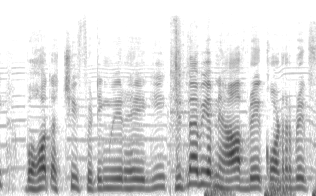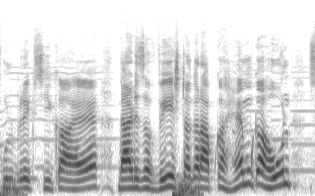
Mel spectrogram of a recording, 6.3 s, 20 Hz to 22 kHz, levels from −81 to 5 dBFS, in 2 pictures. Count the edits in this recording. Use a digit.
1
